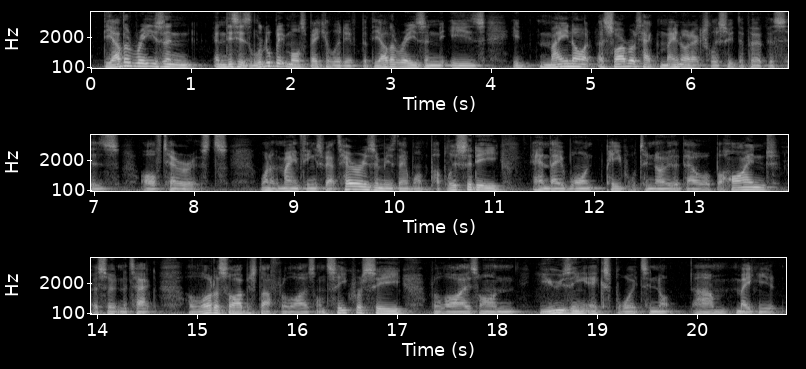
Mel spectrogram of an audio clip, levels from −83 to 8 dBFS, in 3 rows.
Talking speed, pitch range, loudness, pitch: 205 wpm, 95-115 Hz, -22 LUFS, 105 Hz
